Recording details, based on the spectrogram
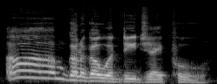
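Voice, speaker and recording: A man's voice: a little high, huge pitch swings, a little slow. An American man chatting casually as a panelist on a music podcast. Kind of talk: casual conversation, agreeing and reminiscing.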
